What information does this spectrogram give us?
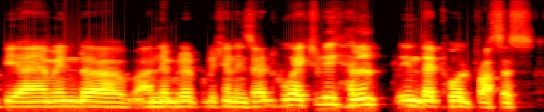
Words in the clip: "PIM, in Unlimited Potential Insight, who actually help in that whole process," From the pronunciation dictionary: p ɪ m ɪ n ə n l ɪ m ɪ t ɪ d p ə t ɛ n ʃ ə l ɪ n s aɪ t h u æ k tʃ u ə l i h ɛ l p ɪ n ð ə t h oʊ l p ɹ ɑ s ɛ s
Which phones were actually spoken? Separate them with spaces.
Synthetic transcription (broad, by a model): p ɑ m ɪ n ə n l ɪ m ɪ t ɪ d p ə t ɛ ʃ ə n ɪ n s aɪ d h u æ k tʃ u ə l i h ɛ l p ɪ n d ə t h oʊ l p ɹ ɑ s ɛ s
